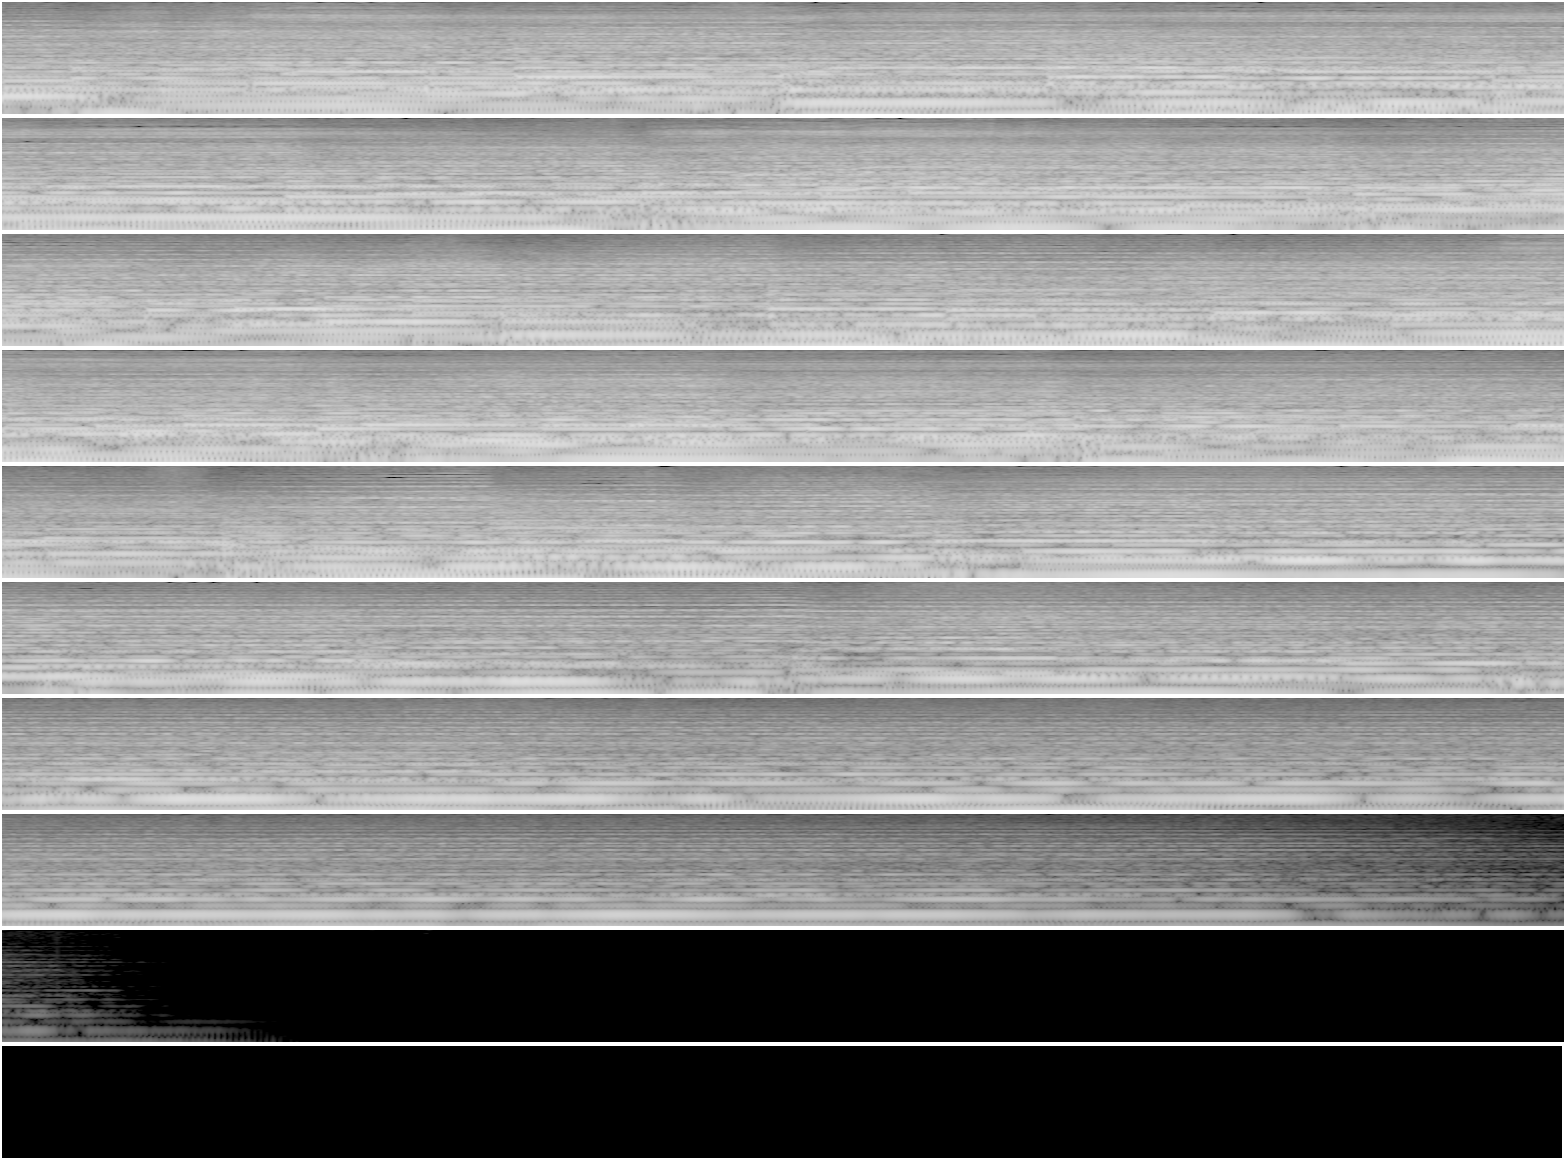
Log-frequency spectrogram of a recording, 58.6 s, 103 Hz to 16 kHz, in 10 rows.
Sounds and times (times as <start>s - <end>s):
Background music: 0.0s - 47.1s.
